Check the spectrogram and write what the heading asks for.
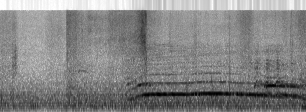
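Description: Howler Timer app's alarm sounding at the end of a countdown: a recorded howl, one long call that starts about two and a half seconds in, glides up, then holds steady.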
